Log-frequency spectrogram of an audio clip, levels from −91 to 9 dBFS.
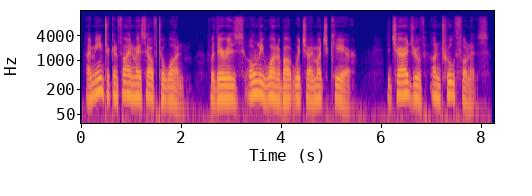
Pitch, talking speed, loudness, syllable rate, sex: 125 Hz, 145 wpm, -17 LUFS, 4.9 syllables/s, male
